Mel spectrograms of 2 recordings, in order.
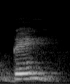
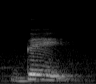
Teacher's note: Do e o i é só um apoiozinho. Então, a vogal é o e o i é a semivogal. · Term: ditongo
